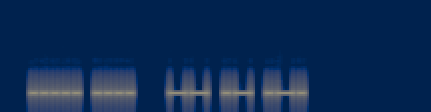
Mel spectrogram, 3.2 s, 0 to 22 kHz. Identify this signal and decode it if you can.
Morse code, heard as a keyed tone, about 30 wpm, 700 Hz. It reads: 5H MAR
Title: Winter Field Day Exchanges Encore 30wpm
